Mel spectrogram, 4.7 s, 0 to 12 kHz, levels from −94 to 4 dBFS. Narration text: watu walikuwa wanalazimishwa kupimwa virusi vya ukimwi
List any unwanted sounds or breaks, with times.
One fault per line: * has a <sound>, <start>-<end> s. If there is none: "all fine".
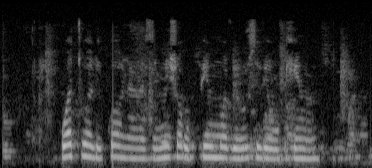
all fine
